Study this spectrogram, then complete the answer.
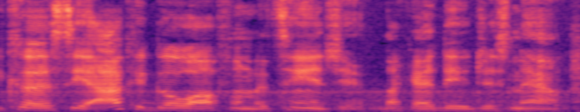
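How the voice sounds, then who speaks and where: Noticeable background noise accompanies the voice of a woman. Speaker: YouTube TV reviewer. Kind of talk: casual vlog commentary. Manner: animated, conversational.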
